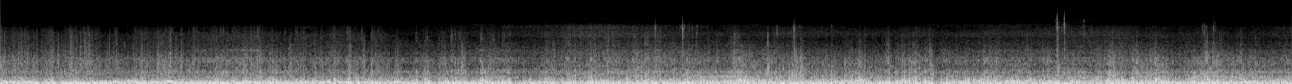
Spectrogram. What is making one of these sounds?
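Wind rushes loudly past, as if heard outdoors while moving at speed.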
